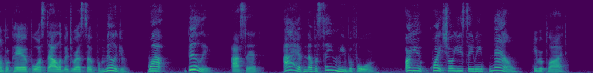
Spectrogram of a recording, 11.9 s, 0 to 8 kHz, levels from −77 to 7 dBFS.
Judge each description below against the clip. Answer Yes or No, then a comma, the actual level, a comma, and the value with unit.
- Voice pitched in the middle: Yes, medium, 165 Hz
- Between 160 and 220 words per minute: No, average, 140 wpm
